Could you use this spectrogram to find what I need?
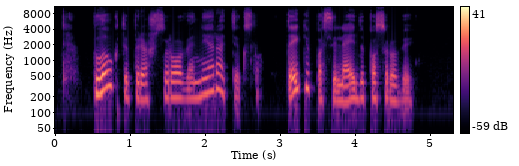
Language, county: Lithuanian, Utena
